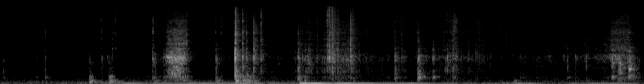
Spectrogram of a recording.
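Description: Plastic shrink wrap being torn and crinkled off a sealed trading-card box. The irregular crackling starts about a second in.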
